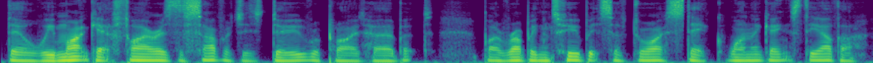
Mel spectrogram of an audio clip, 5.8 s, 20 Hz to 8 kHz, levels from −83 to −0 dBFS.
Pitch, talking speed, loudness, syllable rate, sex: 105 Hz, 225 wpm, -20 LUFS, 5.5 syllables/s, male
